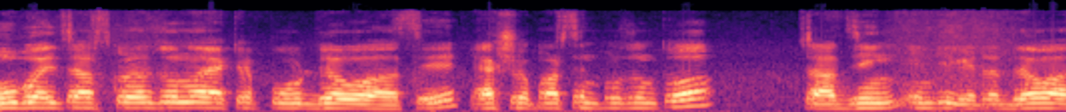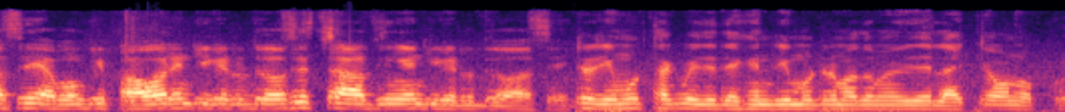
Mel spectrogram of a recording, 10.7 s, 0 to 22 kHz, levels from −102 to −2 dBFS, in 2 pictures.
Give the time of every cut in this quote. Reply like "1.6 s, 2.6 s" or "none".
2.3 s, 8.2 s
